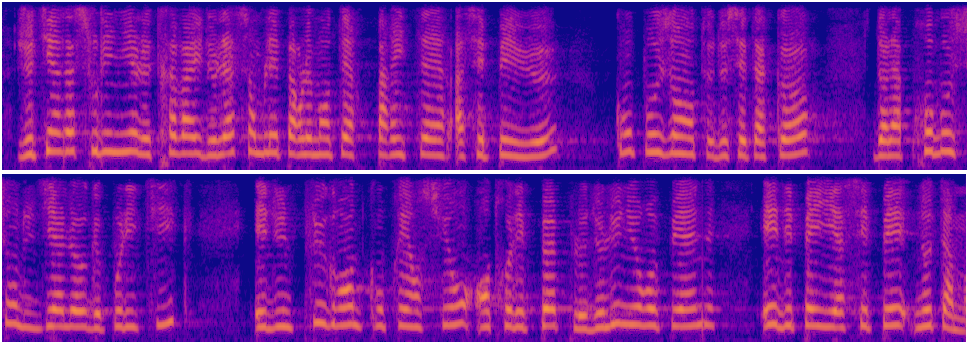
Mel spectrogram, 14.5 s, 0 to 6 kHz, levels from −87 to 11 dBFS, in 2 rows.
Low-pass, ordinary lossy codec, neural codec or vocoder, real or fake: 5.4 kHz; Opus, 24 kbps; none; real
